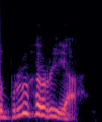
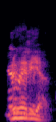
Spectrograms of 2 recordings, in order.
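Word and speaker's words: brujería: Brujeria. Brujeria. Yeah. Because it's on the Ia is the accent, right? So Brujeria. – Yeah. Brujeria.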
